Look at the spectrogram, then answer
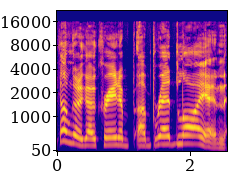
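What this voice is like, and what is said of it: Put-on British accent. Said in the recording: “I apologize to everybody from the Caden Ritz podcast for that accent.”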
